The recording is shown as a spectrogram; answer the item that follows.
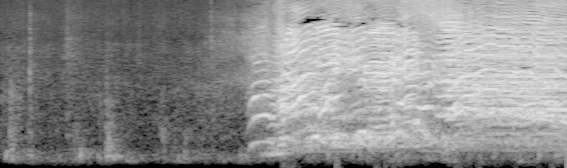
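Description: A class of young children shouting and cheering together, all at once. It starts suddenly about two seconds in after a little quiet shuffling and stays loud to the end.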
